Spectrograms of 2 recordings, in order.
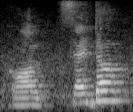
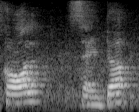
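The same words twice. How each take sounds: First: The stress falls on the second word. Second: The stress falls on the first word. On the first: The speaker calls it wrong. "not call center" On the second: The speaker calls it right. "stressed as call center"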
